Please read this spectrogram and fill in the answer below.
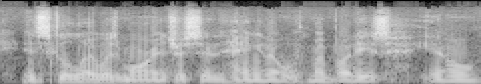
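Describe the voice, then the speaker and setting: A man speaks with ordinary variation in his pitch. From Canada, Winnipeg. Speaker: retired police officer and risk consultant. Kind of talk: interview. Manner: many fillers and repetitions.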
